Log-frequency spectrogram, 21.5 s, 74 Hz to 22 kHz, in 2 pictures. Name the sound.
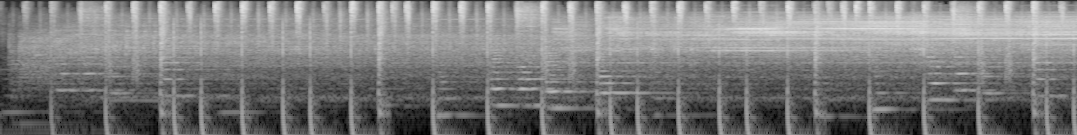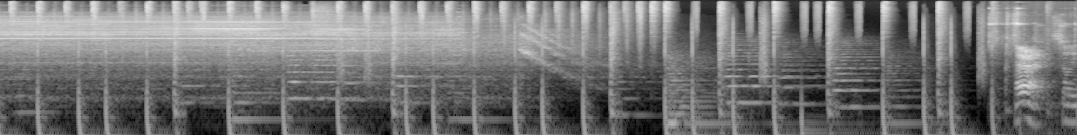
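drilling through a 3D printer spool holder part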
